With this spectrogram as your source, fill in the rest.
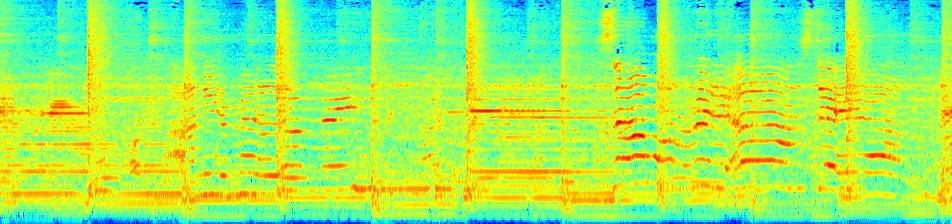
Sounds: music

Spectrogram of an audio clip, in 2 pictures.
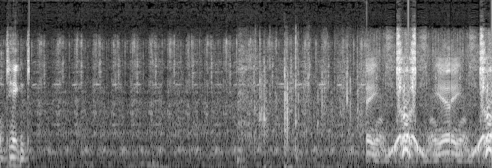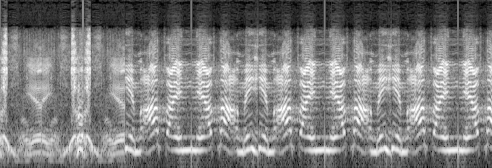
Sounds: inside a large room or hall
speech

